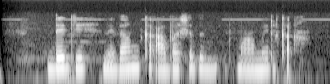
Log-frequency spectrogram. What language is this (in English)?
Somali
